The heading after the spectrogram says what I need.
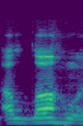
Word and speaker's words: Allah: But if before the name of Allah, you have a letter on which you have either a dama or a fatha or a zabar or a pesh, then the name of Allah will be pronounced with a thick voice.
